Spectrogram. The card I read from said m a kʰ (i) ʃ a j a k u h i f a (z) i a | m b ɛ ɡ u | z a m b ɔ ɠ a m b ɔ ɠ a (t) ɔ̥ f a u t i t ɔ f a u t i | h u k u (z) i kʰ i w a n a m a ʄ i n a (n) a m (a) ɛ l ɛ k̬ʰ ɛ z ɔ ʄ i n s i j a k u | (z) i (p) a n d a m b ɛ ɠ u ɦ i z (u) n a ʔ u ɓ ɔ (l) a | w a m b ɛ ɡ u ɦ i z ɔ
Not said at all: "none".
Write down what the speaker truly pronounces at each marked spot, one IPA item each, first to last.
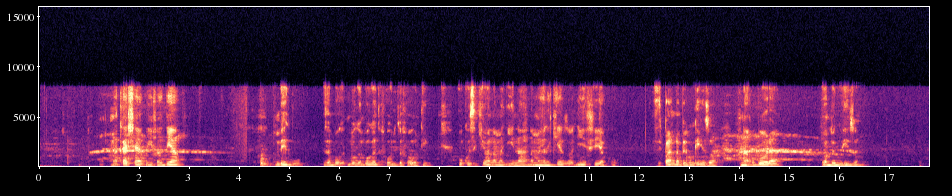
a, ð, t, z, n, a, z, p, ɔ, ɾ

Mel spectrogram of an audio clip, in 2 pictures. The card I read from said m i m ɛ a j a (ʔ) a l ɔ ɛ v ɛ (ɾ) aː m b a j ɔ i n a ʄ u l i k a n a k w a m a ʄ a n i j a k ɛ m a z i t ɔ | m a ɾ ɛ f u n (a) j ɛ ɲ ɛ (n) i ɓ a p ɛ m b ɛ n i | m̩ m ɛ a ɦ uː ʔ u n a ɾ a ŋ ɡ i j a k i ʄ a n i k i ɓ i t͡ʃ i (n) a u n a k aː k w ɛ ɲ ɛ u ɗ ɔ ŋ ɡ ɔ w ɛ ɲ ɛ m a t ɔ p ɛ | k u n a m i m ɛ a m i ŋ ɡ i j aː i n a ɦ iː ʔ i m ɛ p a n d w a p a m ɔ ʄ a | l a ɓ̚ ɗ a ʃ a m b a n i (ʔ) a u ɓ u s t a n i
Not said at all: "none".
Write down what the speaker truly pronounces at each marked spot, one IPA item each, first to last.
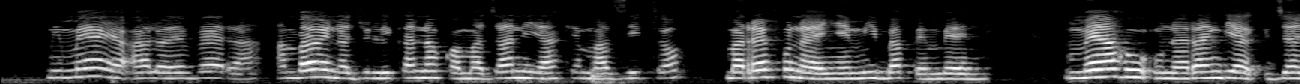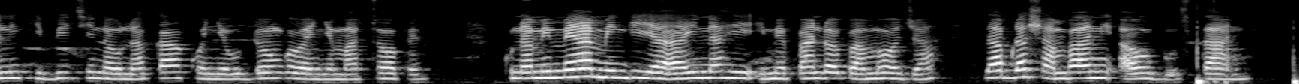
ʔ, ɾ, a, m, n, ʔ

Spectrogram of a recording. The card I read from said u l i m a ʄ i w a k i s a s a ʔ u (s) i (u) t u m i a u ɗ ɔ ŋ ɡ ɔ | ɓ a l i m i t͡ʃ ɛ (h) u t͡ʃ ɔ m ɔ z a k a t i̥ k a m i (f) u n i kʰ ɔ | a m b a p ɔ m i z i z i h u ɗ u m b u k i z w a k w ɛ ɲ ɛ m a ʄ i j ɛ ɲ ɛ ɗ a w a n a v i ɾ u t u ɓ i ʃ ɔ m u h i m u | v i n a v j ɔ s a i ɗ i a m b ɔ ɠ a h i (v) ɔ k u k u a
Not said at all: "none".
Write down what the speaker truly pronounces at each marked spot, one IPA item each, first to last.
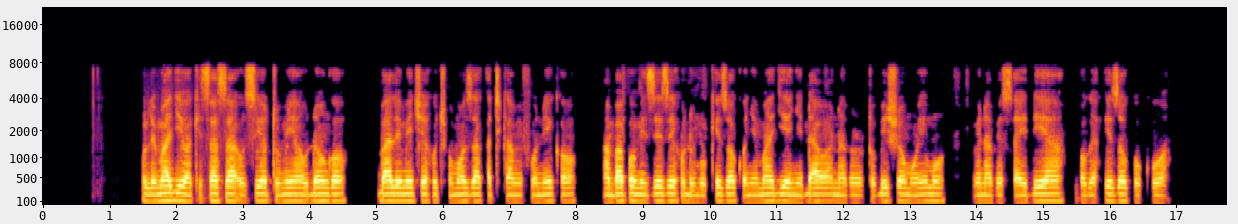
s, ɔ, h, f, z

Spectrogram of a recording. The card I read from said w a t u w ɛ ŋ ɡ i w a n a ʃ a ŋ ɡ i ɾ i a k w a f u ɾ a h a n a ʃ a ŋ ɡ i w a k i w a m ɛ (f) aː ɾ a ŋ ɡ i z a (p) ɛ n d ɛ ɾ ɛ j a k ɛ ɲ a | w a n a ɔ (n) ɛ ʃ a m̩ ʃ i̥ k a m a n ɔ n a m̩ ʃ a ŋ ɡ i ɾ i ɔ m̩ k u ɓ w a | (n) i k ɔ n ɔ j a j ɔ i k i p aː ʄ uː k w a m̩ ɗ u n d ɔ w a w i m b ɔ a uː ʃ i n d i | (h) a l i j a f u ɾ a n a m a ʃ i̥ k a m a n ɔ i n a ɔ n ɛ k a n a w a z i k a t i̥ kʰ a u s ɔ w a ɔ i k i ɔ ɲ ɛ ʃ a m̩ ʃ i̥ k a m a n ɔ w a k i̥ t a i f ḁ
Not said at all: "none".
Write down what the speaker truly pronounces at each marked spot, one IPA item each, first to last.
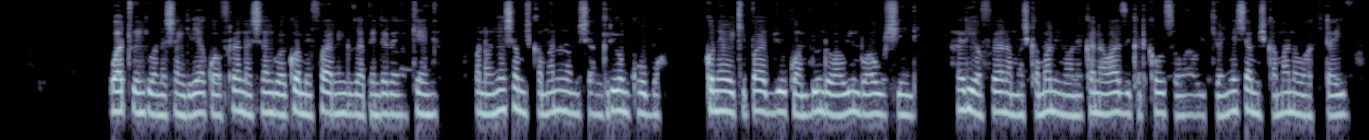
f, p, ɲ, m, h

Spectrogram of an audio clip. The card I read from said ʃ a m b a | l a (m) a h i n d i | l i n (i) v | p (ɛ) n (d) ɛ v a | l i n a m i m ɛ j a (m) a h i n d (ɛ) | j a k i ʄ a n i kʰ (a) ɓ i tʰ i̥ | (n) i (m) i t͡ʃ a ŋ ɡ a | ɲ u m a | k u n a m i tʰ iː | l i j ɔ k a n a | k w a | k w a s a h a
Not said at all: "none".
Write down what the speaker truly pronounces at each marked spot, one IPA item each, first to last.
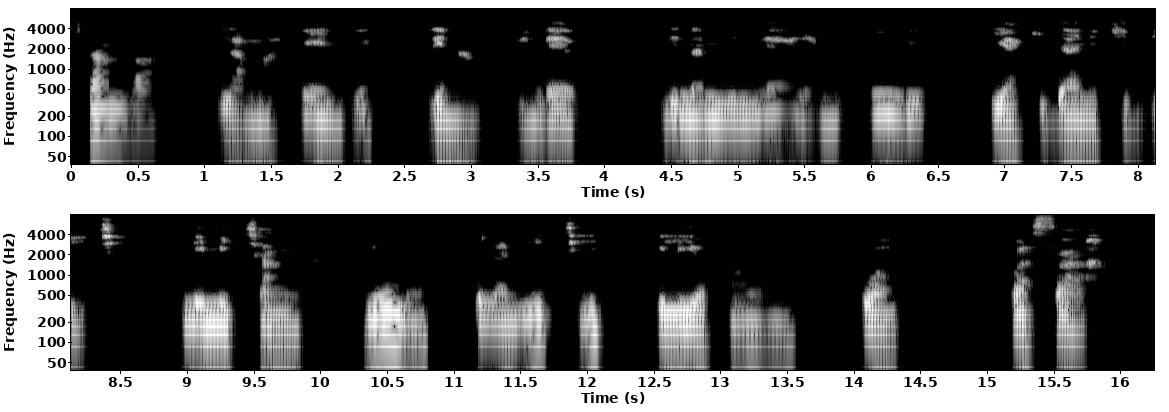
m, a, ɛ, d, m, i, i, n, m

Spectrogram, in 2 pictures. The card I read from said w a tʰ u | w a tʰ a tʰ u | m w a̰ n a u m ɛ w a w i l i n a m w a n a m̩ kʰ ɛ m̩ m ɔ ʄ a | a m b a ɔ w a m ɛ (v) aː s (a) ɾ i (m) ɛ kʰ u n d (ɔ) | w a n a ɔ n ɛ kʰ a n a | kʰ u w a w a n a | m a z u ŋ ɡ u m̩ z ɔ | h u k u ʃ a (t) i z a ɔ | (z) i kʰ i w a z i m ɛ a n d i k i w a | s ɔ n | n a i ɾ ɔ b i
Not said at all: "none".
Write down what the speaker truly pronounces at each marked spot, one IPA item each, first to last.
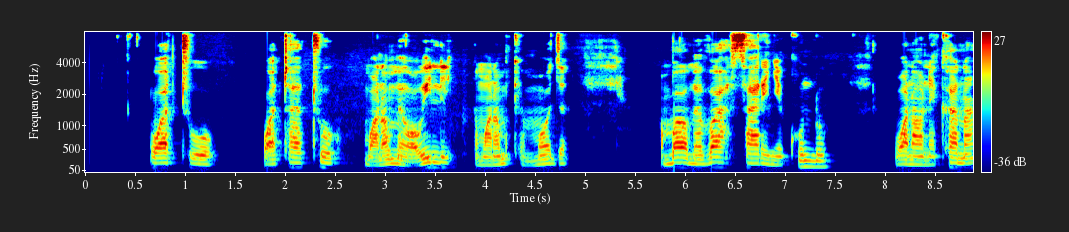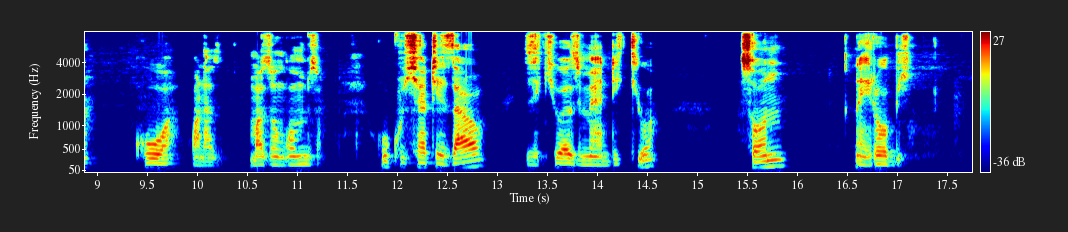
v, a, ɲ, u, t, z

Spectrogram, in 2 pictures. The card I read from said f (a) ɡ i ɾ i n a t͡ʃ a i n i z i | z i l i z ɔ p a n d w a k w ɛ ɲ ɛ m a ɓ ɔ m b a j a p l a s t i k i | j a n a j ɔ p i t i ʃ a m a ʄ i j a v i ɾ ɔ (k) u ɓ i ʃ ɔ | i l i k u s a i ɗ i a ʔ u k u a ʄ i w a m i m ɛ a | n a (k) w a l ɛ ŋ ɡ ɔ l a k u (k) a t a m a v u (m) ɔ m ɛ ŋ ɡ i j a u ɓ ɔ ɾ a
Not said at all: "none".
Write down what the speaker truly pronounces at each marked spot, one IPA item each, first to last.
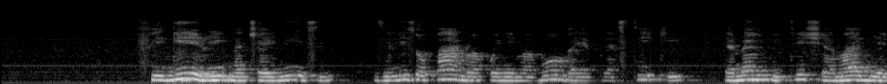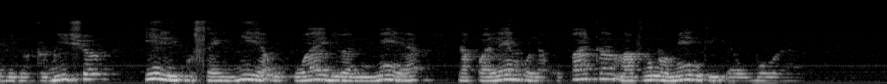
i, t, k, p, n

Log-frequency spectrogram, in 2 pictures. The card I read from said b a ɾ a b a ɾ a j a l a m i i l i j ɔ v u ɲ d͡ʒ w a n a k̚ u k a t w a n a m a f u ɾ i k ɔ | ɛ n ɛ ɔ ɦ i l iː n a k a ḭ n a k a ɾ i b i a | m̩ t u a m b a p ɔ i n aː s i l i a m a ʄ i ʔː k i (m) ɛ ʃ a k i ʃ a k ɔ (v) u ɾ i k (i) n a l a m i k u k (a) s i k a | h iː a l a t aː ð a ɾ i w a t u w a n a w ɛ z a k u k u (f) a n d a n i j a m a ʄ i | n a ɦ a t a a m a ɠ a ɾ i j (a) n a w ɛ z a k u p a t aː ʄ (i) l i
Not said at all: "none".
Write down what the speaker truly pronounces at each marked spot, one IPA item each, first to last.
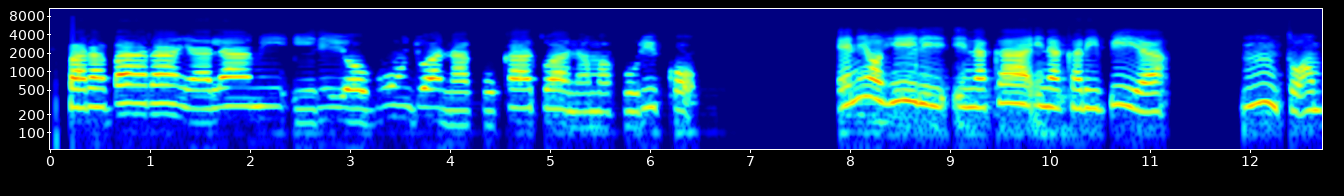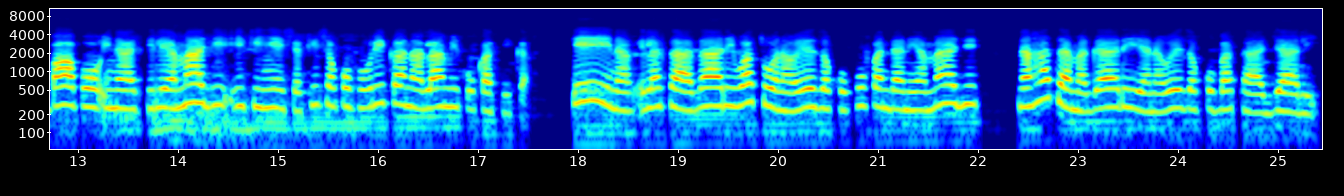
ɲ, f, a, a, f, a, a

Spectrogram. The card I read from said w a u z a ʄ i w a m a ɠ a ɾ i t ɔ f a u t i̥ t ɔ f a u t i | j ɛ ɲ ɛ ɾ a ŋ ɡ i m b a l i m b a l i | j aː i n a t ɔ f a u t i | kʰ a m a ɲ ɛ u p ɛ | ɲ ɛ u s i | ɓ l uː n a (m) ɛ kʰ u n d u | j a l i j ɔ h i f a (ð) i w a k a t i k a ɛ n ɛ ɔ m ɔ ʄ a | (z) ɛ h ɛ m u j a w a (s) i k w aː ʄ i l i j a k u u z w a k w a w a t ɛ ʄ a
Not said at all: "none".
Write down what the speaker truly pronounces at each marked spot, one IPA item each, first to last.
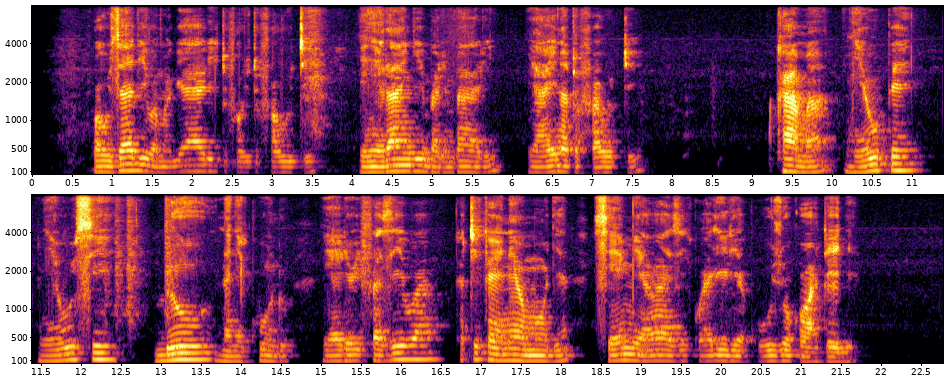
ɲ, z, s, z

